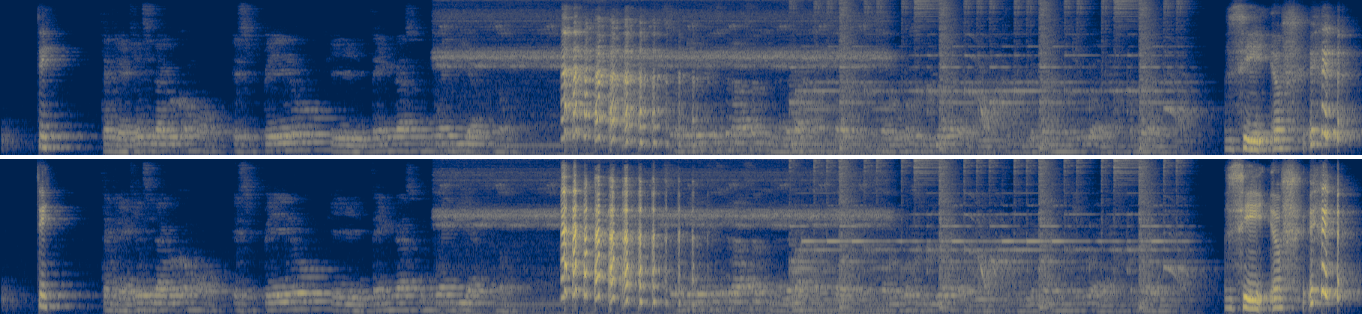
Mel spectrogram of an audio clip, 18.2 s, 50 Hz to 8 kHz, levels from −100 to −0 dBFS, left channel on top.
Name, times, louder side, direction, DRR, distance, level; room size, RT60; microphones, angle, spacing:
voice 1, 1.3-2.8 3.1-6.8 8.8-15.5, equal, 60° left, -8 dB, 2.5 m, -45 dB
sound 1, 5.7-11.9, equal, 45° left, 1.7 m, -48 dB
voice 2, 7.5-8.6 16.3-17.9, right 7 dB, 65° right, 7 dB, 0.4 m, -24 dB
sound 2, 10.5-15.8, right 3 dB, 25° right, 2.3 m, -43 dB
9.6 x 6.4 x 2.4 m, 1.0 s
head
